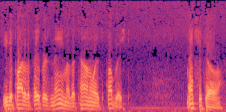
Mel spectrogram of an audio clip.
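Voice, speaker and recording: A businesslike American lawman in a vintage radio drama. His voice is low and slightly rough, his questions direct and matter-of-fact, on a narrow, muffled old recording. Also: lively intonation, moderate pace. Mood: intent, curious. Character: steady, businesslike male Texas Ranger investigator. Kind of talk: 1950s radio drama acting.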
